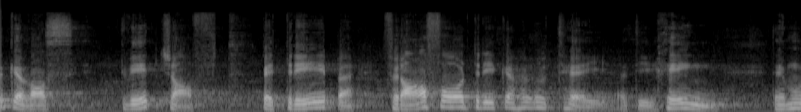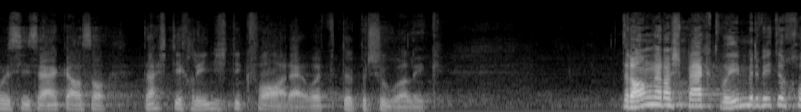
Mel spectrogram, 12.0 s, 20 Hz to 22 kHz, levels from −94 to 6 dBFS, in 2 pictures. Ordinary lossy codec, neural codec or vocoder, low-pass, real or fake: none; none; 14.4 kHz; real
